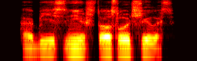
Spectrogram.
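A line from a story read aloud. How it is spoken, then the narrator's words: Gentle but insistent. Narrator (Russian): сказал он мягко, но настойчиво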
